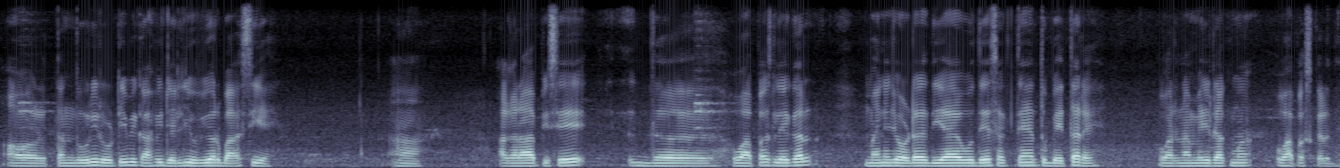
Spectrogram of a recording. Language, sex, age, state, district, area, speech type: Urdu, male, 60+, Maharashtra, Nashik, urban, spontaneous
